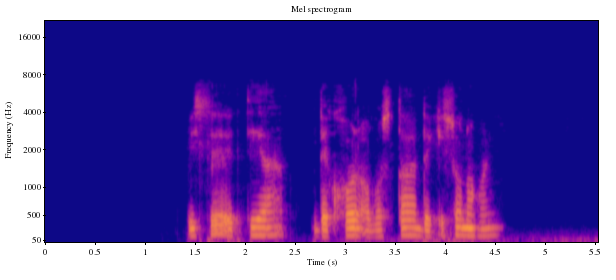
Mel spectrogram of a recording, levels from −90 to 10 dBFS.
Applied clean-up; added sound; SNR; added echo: neural mask model DeepFilterNet 3.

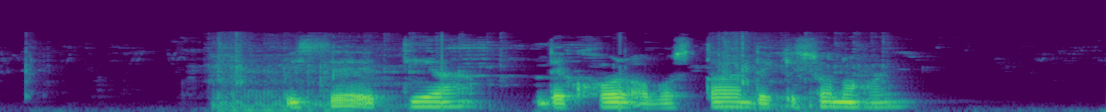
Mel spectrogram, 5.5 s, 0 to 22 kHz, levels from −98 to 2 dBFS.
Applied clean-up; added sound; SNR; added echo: classical method log-MMSE.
